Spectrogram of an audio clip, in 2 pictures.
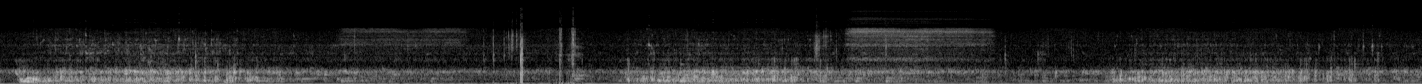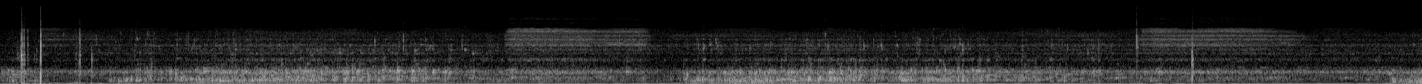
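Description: Scuba diver breathing through a regulator, heard underwater: each inhale is a short hiss from the regulator, and each exhale is a longer low rumble of exhaust bubbles, repeating every several seconds. A couple of sharp clicks come in between.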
